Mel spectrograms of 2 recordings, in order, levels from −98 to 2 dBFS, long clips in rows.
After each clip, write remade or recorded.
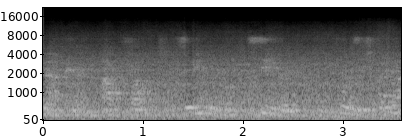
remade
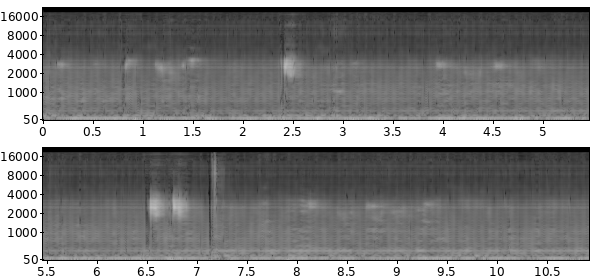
remade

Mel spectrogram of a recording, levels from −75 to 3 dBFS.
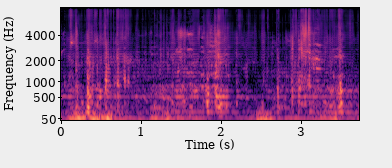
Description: remade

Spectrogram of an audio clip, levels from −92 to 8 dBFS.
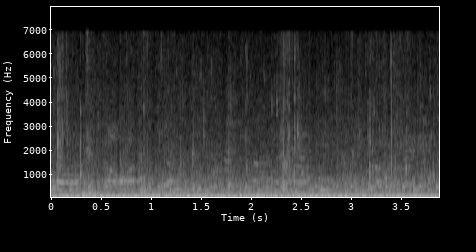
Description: recorded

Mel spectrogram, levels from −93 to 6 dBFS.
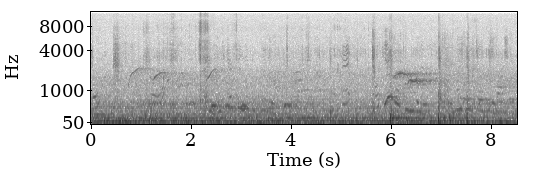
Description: recorded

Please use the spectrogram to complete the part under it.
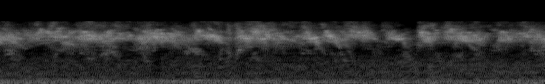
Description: remade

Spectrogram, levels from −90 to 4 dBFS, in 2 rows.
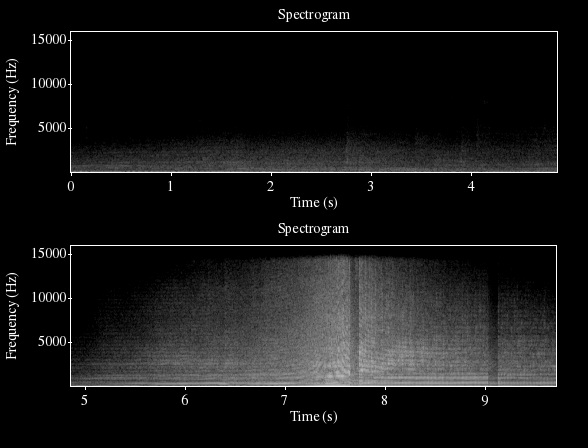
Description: recorded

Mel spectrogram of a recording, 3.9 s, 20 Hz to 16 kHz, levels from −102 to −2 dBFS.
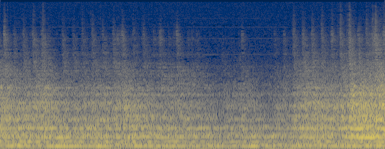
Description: recorded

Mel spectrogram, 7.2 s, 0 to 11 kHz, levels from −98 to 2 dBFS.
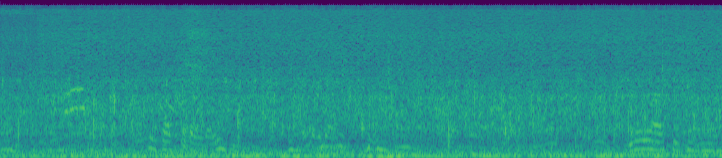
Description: remade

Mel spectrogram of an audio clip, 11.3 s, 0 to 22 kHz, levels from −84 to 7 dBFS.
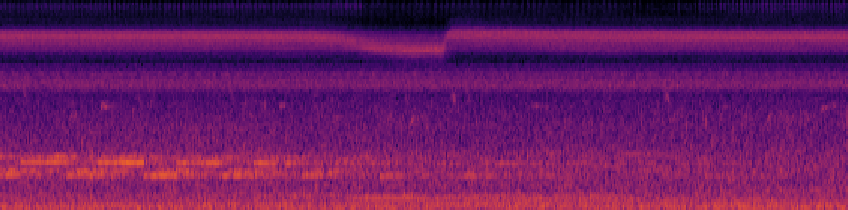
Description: recorded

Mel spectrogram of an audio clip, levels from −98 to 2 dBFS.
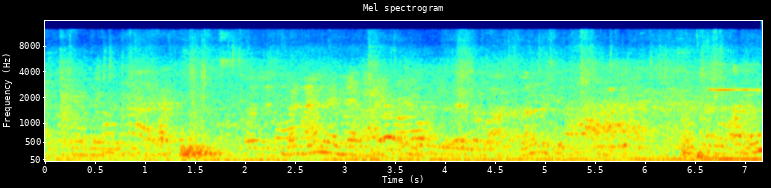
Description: recorded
